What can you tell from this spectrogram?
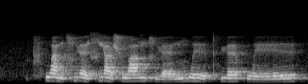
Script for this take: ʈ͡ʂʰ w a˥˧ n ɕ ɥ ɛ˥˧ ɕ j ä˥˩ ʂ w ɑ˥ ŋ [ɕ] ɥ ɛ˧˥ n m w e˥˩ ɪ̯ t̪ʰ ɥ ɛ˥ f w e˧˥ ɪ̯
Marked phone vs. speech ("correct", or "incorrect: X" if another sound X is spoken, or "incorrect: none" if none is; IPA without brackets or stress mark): correct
